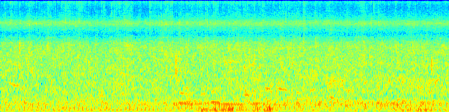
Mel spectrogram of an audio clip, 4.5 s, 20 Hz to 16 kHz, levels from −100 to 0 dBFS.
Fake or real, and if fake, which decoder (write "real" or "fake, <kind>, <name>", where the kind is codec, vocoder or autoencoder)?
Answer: real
